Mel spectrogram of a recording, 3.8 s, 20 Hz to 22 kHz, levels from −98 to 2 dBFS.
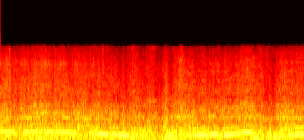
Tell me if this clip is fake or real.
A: real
